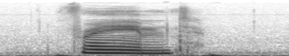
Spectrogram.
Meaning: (adjective) 1. Having, or enclosed in, a frame 2. Falsely implicated via fabricated evidence; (verb) simple past and past participle of frame
- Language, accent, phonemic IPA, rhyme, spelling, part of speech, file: English, US, /fɹeɪmd/, -eɪmd, framed, adjective / verb, En-us-framed.ogg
